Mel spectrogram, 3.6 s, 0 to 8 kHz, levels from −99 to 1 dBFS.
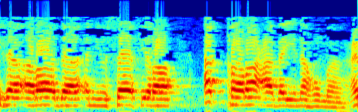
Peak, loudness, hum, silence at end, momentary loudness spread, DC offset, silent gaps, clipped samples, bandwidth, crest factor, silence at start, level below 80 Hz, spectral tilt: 0 dBFS; -10 LUFS; none; 0 s; 9 LU; under 0.1%; none; 0.4%; 5.2 kHz; 10 dB; 0 s; -50 dBFS; -9 dB/octave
